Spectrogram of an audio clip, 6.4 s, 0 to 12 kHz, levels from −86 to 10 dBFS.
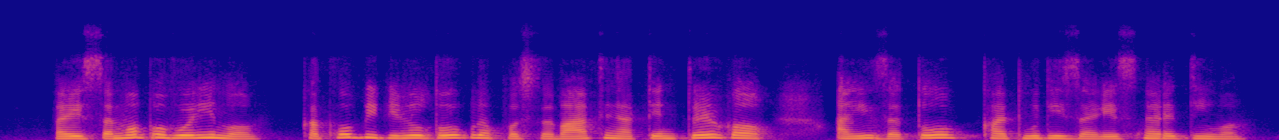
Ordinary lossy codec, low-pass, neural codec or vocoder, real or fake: Opus, 24 kbps; 7.2 kHz; codec, 16 kHz, 0.5 kbps, FreqCodec, larger model; fake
